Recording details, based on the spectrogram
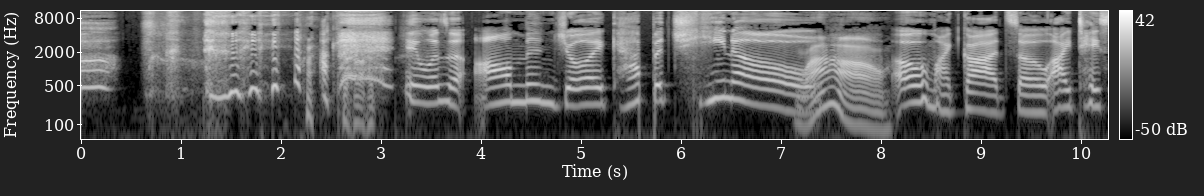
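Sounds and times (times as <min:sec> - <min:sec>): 
laughter: 0:01.3 - 0:03.1, 0:07.2 - 0:08.0
speech: 0:01.3 - 0:10.2
breathy wheezy vocal sounds with rising and falling pitch: 0:02.6 - 0:03.2
person loudly imitating a surprised gasp: 0:02.6 - 0:03.2, 0:07.2 - 0:08.1.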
